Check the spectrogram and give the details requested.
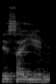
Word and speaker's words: SIMA: इसको सीमा नहीं बोलते, इसको SIMA हिज करके बोलते हैं। स्पेलिंग एक एक वर्ड स्पेलिंग करके बोलते हैं। SIMA है, ठीक है ना।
